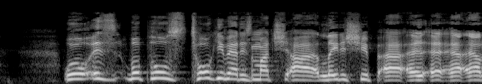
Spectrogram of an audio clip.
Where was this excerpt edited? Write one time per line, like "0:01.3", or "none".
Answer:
0:02.5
